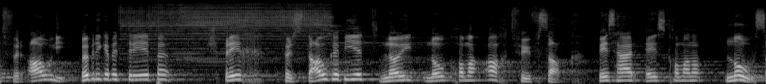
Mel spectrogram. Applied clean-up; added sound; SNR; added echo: none; Sawing; 19 dB; none.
